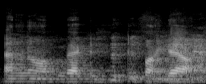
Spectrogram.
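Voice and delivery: low, quiet, deflated admission; a lightly voiced sheepish speed reader; sheepish partner. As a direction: mumble it, caught out. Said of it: "you know what she says".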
